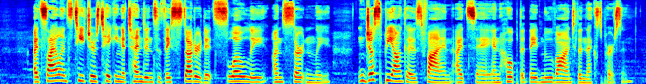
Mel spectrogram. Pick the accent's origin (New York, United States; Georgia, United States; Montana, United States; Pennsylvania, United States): Pennsylvania, United States; So I'm from right outside Pittsburgh, Pennsylvania. I'm 21 years old.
